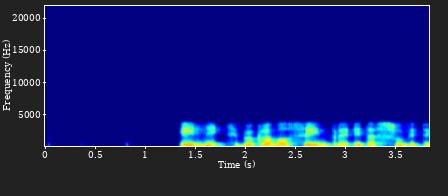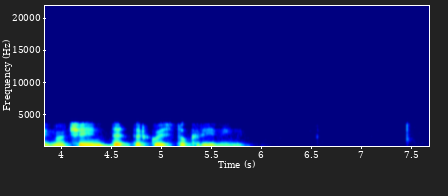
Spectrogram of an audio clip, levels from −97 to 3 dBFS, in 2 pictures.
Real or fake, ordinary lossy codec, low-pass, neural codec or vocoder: fake; Opus, 32 kbps; 3.6 kHz; codec, 16 kHz, 0.3 kbps, FocalCodec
